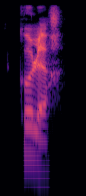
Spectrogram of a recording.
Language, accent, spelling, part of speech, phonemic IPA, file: French, France, colleur, noun, /kɔ.lœʁ/, LL-Q150 (fra)-colleur.wav
- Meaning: sticker, gluer; wallpaper hanger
